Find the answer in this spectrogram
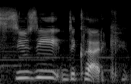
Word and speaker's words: Susie Deklerk: Yeah, yes, Susie Deklerk.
